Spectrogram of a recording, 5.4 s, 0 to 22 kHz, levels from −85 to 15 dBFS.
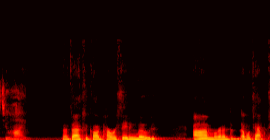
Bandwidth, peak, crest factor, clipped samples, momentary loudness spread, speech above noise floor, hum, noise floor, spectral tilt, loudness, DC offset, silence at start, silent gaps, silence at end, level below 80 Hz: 8.6 kHz; -10 dBFS; 16 dB; under 0.1%; 15 LU; 41 dB; none; -66 dBFS; -8.5 dB/octave; -25 LUFS; under 0.1%; 0.05 s; none; 0.15 s; -64 dBFS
